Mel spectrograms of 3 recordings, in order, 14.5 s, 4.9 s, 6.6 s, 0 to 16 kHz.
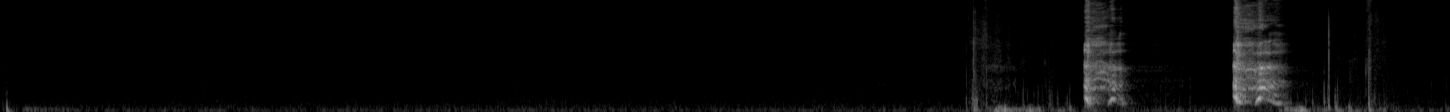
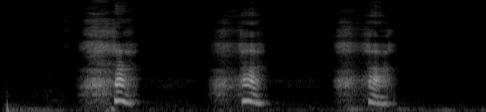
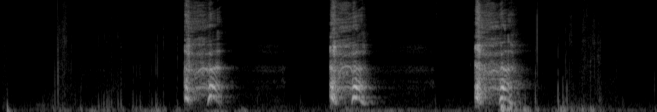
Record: {"cough_length": "14.5 s", "cough_amplitude": 4908, "cough_signal_mean_std_ratio": 0.21, "exhalation_length": "4.9 s", "exhalation_amplitude": 1701, "exhalation_signal_mean_std_ratio": 0.37, "three_cough_length": "6.6 s", "three_cough_amplitude": 4531, "three_cough_signal_mean_std_ratio": 0.32, "survey_phase": "beta (2021-08-13 to 2022-03-07)", "age": "45-64", "gender": "Female", "wearing_mask": "No", "symptom_none": true, "smoker_status": "Never smoked", "respiratory_condition_asthma": false, "respiratory_condition_other": false, "recruitment_source": "REACT", "submission_delay": "2 days", "covid_test_result": "Negative", "covid_test_method": "RT-qPCR"}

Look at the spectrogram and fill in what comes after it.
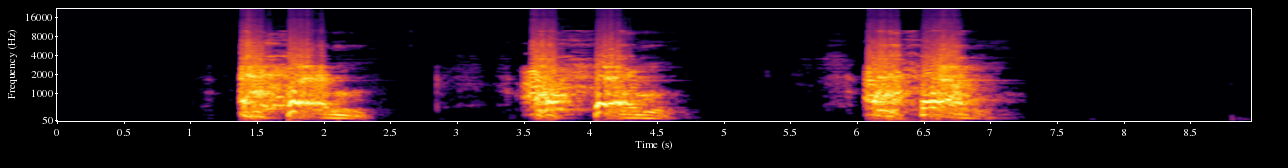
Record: {"three_cough_length": "9.0 s", "three_cough_amplitude": 32768, "three_cough_signal_mean_std_ratio": 0.48, "survey_phase": "beta (2021-08-13 to 2022-03-07)", "age": "65+", "gender": "Male", "wearing_mask": "No", "symptom_runny_or_blocked_nose": true, "symptom_headache": true, "symptom_onset": "9 days", "smoker_status": "Never smoked", "respiratory_condition_asthma": false, "respiratory_condition_other": false, "recruitment_source": "REACT", "submission_delay": "2 days", "covid_test_result": "Negative", "covid_test_method": "RT-qPCR"}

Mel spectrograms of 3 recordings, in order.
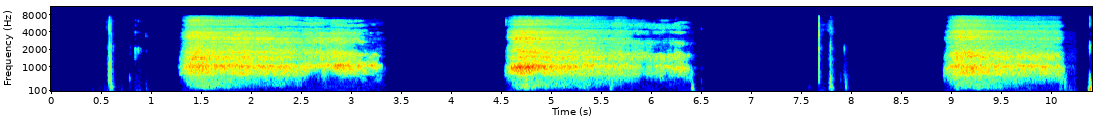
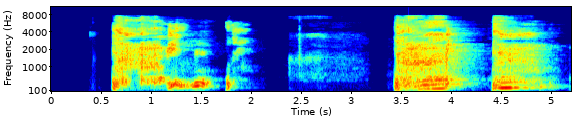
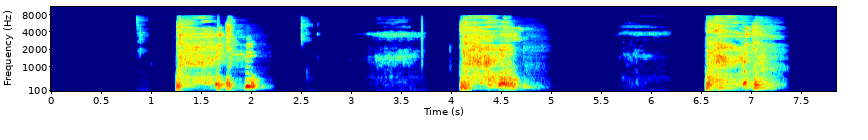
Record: {"exhalation_length": "10.4 s", "exhalation_amplitude": 25316, "exhalation_signal_mean_std_ratio": 0.54, "cough_length": "5.2 s", "cough_amplitude": 32767, "cough_signal_mean_std_ratio": 0.54, "three_cough_length": "7.9 s", "three_cough_amplitude": 29359, "three_cough_signal_mean_std_ratio": 0.39, "survey_phase": "beta (2021-08-13 to 2022-03-07)", "age": "18-44", "gender": "Female", "wearing_mask": "No", "symptom_diarrhoea": true, "symptom_onset": "11 days", "smoker_status": "Current smoker (1 to 10 cigarettes per day)", "respiratory_condition_asthma": false, "respiratory_condition_other": false, "recruitment_source": "REACT", "submission_delay": "3 days", "covid_test_result": "Negative", "covid_test_method": "RT-qPCR", "influenza_a_test_result": "Negative", "influenza_b_test_result": "Negative"}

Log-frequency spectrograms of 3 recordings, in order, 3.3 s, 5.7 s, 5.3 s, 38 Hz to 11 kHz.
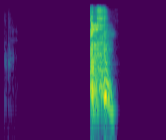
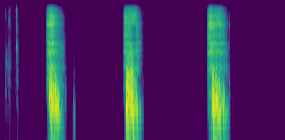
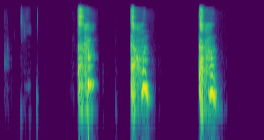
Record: {"cough_length": "3.3 s", "cough_amplitude": 28440, "cough_signal_mean_std_ratio": 0.26, "exhalation_length": "5.7 s", "exhalation_amplitude": 28878, "exhalation_signal_mean_std_ratio": 0.28, "three_cough_length": "5.3 s", "three_cough_amplitude": 28661, "three_cough_signal_mean_std_ratio": 0.32, "survey_phase": "beta (2021-08-13 to 2022-03-07)", "age": "18-44", "gender": "Female", "wearing_mask": "No", "symptom_none": true, "smoker_status": "Ex-smoker", "respiratory_condition_asthma": false, "respiratory_condition_other": false, "recruitment_source": "REACT", "submission_delay": "1 day", "covid_test_result": "Negative", "covid_test_method": "RT-qPCR", "influenza_a_test_result": "Negative", "influenza_b_test_result": "Negative"}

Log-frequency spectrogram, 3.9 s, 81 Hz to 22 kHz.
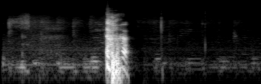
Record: {"cough_length": "3.9 s", "cough_amplitude": 32763, "cough_signal_mean_std_ratio": 0.23, "survey_phase": "beta (2021-08-13 to 2022-03-07)", "age": "65+", "gender": "Female", "wearing_mask": "No", "symptom_other": true, "smoker_status": "Ex-smoker", "respiratory_condition_asthma": false, "respiratory_condition_other": false, "recruitment_source": "REACT", "submission_delay": "6 days", "covid_test_result": "Negative", "covid_test_method": "RT-qPCR"}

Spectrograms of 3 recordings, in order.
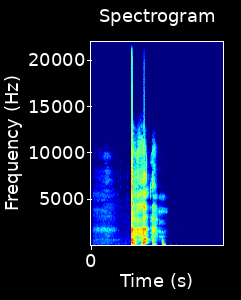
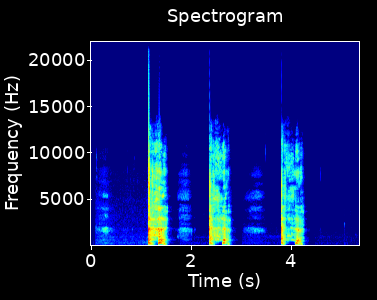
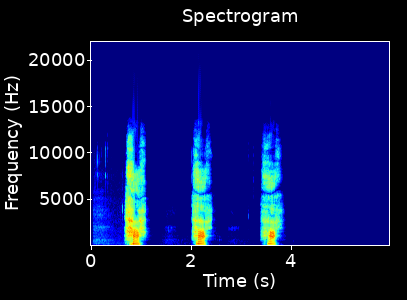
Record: {"cough_length": "2.6 s", "cough_amplitude": 32768, "cough_signal_mean_std_ratio": 0.24, "three_cough_length": "5.4 s", "three_cough_amplitude": 32768, "three_cough_signal_mean_std_ratio": 0.27, "exhalation_length": "6.0 s", "exhalation_amplitude": 32767, "exhalation_signal_mean_std_ratio": 0.26, "survey_phase": "beta (2021-08-13 to 2022-03-07)", "age": "45-64", "gender": "Female", "wearing_mask": "No", "symptom_runny_or_blocked_nose": true, "symptom_fatigue": true, "symptom_fever_high_temperature": true, "symptom_headache": true, "symptom_onset": "2 days", "smoker_status": "Ex-smoker", "respiratory_condition_asthma": false, "respiratory_condition_other": false, "recruitment_source": "Test and Trace", "submission_delay": "1 day", "covid_test_result": "Positive", "covid_test_method": "ePCR"}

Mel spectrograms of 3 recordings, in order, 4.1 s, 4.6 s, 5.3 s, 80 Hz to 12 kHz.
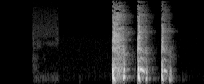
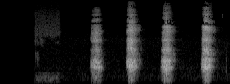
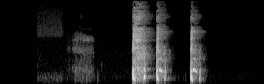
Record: {"cough_length": "4.1 s", "cough_amplitude": 32766, "cough_signal_mean_std_ratio": 0.25, "exhalation_length": "4.6 s", "exhalation_amplitude": 5416, "exhalation_signal_mean_std_ratio": 0.33, "three_cough_length": "5.3 s", "three_cough_amplitude": 28159, "three_cough_signal_mean_std_ratio": 0.25, "survey_phase": "beta (2021-08-13 to 2022-03-07)", "age": "18-44", "gender": "Female", "wearing_mask": "No", "symptom_runny_or_blocked_nose": true, "symptom_sore_throat": true, "symptom_onset": "4 days", "smoker_status": "Current smoker (1 to 10 cigarettes per day)", "respiratory_condition_asthma": false, "respiratory_condition_other": false, "recruitment_source": "Test and Trace", "submission_delay": "1 day", "covid_test_result": "Positive", "covid_test_method": "RT-qPCR", "covid_ct_value": 24.0, "covid_ct_gene": "N gene"}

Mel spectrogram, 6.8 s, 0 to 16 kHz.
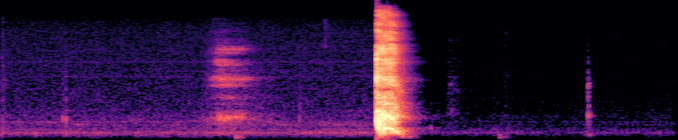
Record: {"cough_length": "6.8 s", "cough_amplitude": 30904, "cough_signal_mean_std_ratio": 0.14, "survey_phase": "beta (2021-08-13 to 2022-03-07)", "age": "65+", "gender": "Female", "wearing_mask": "No", "symptom_cough_any": true, "smoker_status": "Ex-smoker", "respiratory_condition_asthma": false, "respiratory_condition_other": false, "recruitment_source": "REACT", "submission_delay": "1 day", "covid_test_result": "Negative", "covid_test_method": "RT-qPCR", "influenza_a_test_result": "Negative", "influenza_b_test_result": "Negative"}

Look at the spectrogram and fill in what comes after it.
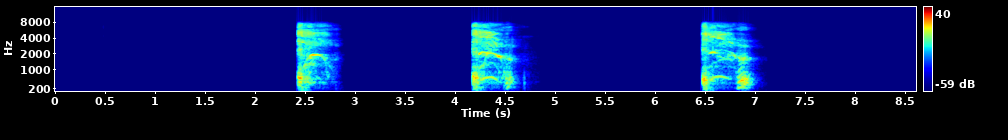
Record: {"three_cough_length": "8.6 s", "three_cough_amplitude": 28582, "three_cough_signal_mean_std_ratio": 0.28, "survey_phase": "beta (2021-08-13 to 2022-03-07)", "age": "45-64", "gender": "Female", "wearing_mask": "No", "symptom_none": true, "smoker_status": "Never smoked", "respiratory_condition_asthma": false, "respiratory_condition_other": false, "recruitment_source": "REACT", "submission_delay": "2 days", "covid_test_result": "Negative", "covid_test_method": "RT-qPCR"}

